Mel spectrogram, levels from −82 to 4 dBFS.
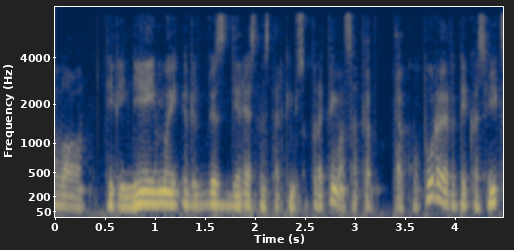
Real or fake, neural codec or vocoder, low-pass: fake; codec, 24 kHz, 1.5 kbps, HILCodec; 7.2 kHz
